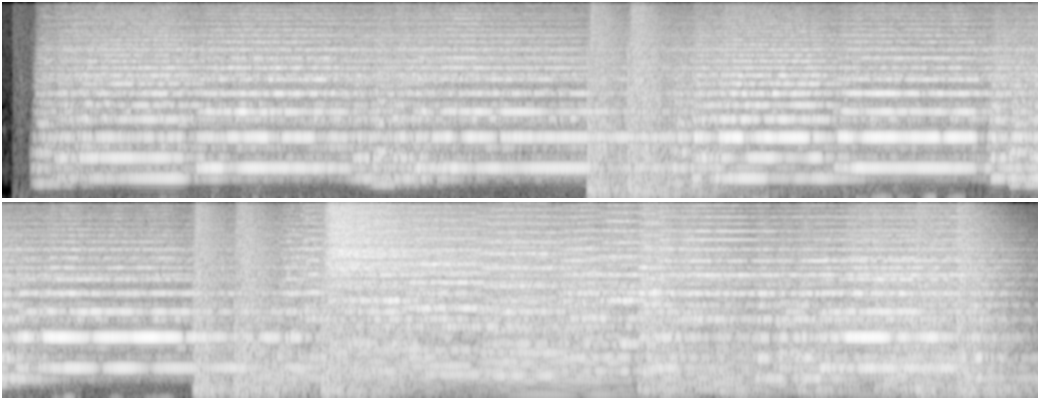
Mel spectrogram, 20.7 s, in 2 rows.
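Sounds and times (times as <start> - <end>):
fanfare: 0.3 - 20.7.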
